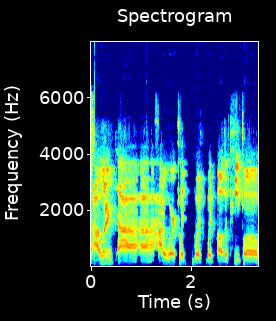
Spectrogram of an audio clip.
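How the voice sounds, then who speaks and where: This is a man with a Spanish accent. He talks at a fairly quick pace. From Puerto Rico. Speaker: war veteran. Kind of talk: interview. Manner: halting.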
